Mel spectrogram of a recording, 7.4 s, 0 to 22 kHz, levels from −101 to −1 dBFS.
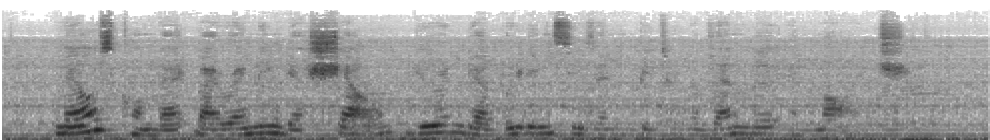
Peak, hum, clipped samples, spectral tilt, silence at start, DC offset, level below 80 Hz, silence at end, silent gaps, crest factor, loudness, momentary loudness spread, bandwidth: -8 dBFS; none; under 0.1%; -3.5 dB/octave; 0 s; under 0.1%; -36 dBFS; 0 s; none; 18 dB; -26 LUFS; 15 LU; 16 kHz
